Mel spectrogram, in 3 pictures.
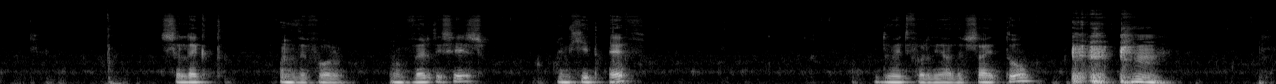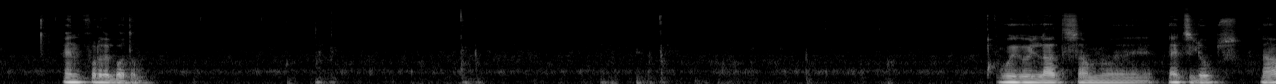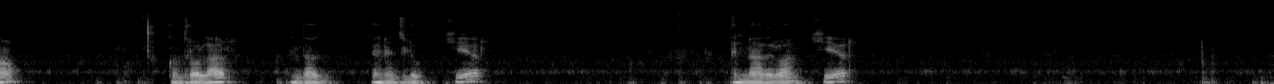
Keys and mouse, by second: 0.4 Tab, 1.0 z, 3.6 click, 4.0-5.4 middle drag, 5.4-6.5 drag, 6.1 f, 6.5-7.7 middle drag, 8.1-11.1 drag, 10.4 f, 11.1 middle click, 11.8 click, 12.0 middle click, 13.2-17.0 drag, 15.8 f, 17.3 z, 18.7 a, 19.2 KP_3, 21.0 middle click, 24.4-25.8 middle drag, 26.6 ctrl+r, 32.2 ctrl+r, 37.4 KP_3.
